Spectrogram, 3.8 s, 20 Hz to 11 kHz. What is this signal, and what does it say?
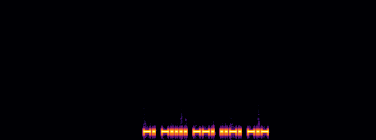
Morse code, heard as a keyed tone, about 53 wpm, 700 Hz. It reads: N6GFK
